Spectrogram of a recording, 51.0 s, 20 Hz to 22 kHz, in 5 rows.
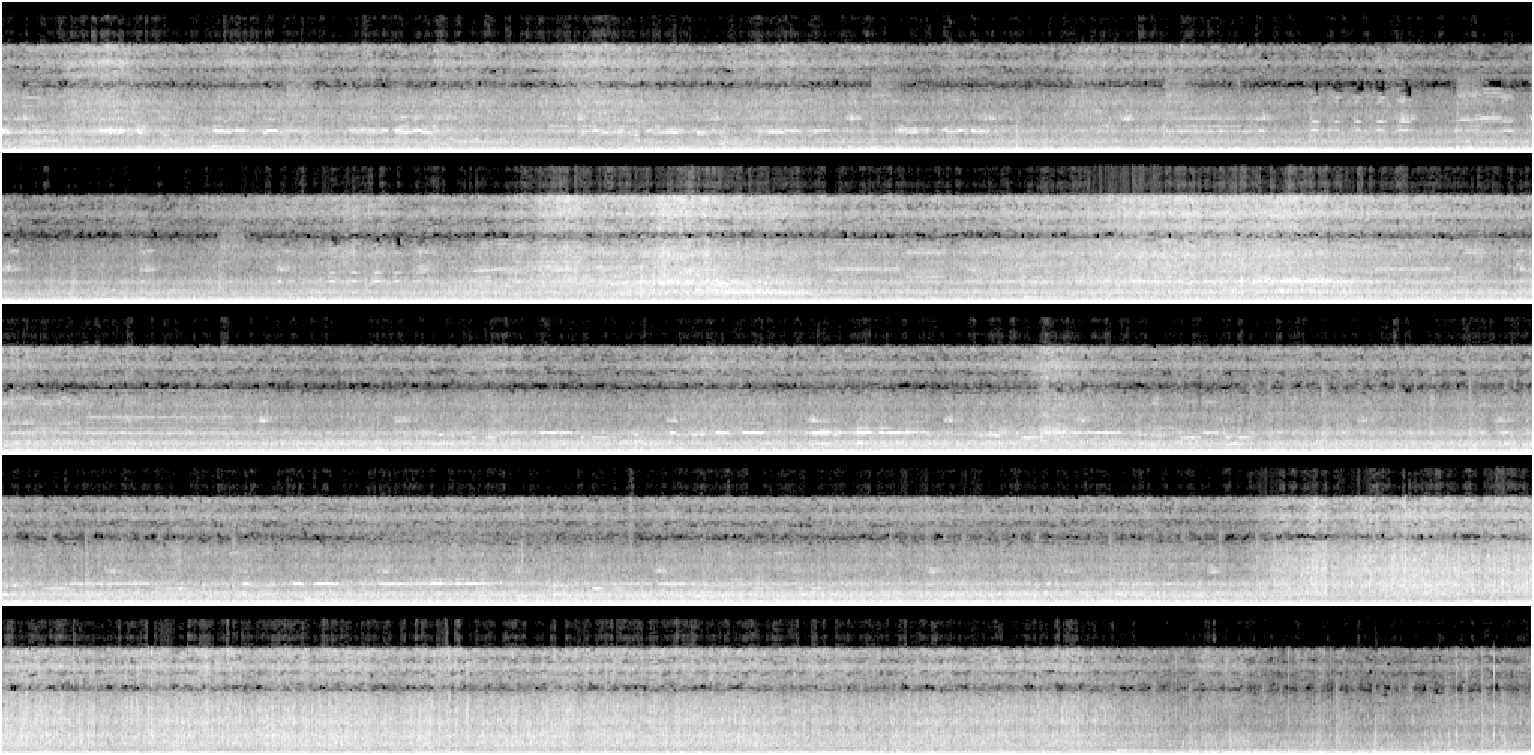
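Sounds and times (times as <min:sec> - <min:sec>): car driving on highway: 0:00.0 - 0:50.9.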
